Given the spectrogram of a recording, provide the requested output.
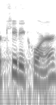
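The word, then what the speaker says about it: kitty-corner: literally mattress firm and then caddyy or kitty corner depending on how you say it.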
